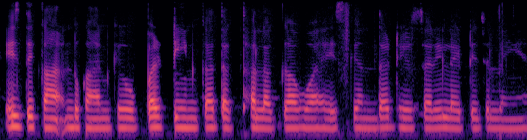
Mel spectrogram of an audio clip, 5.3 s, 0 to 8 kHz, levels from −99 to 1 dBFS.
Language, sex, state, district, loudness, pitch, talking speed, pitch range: Hindi, female, Uttar Pradesh, Deoria, -39 LUFS, 170 Hz, 215 wpm, 170-180 Hz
